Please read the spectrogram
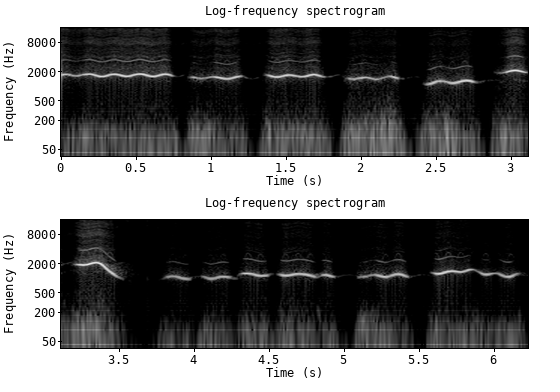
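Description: Someone whistles a bright, bouncy tune up close, a run of short clear notes in a steady rhythm with tiny gaps, the pitch rising and dipping playfully. No one talks.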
